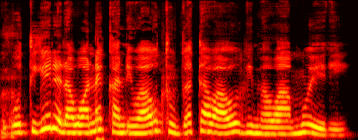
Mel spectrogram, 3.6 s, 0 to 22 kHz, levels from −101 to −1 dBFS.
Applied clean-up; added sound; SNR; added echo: neural mask model DeepFilterNet 3.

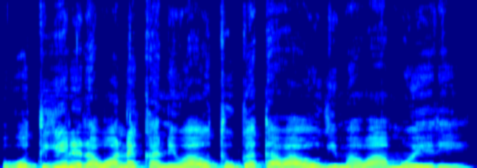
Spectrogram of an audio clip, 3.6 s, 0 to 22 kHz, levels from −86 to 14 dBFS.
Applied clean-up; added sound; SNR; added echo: none; none; none; none.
